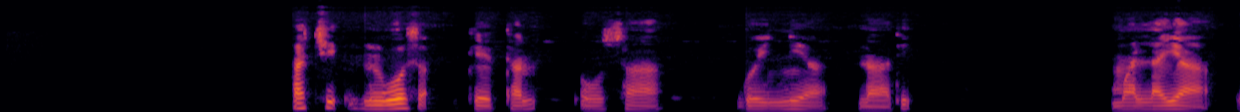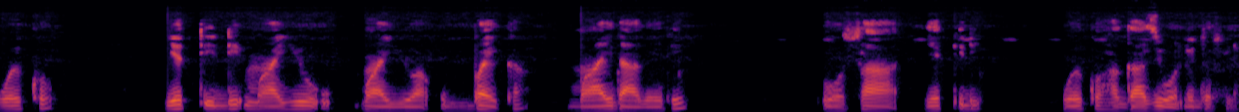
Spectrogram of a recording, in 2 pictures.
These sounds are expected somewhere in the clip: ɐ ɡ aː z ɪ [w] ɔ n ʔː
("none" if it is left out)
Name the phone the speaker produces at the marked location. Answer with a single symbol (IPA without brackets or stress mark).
w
